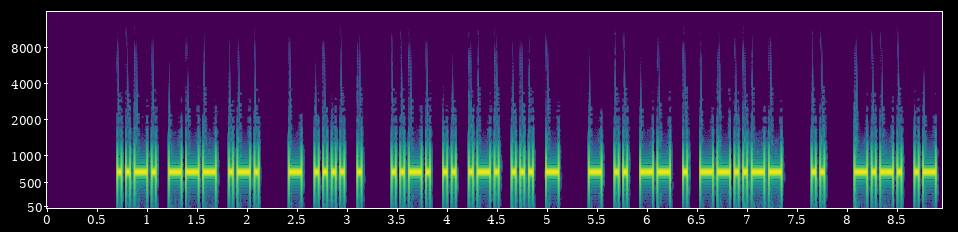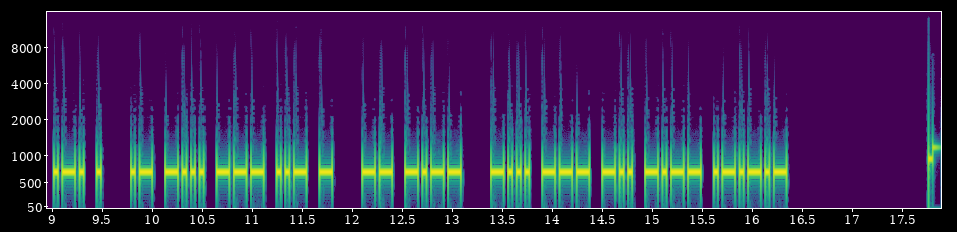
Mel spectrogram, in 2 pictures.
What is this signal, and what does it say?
Morse code, heard as a keyed tone, about 28 wpm, 700 Hz. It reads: FOR THE FIRST TIME, I CARE ABOUT MY BODY.
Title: Sentences from Top 1000 Words - Review Part 2 - 28wpm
